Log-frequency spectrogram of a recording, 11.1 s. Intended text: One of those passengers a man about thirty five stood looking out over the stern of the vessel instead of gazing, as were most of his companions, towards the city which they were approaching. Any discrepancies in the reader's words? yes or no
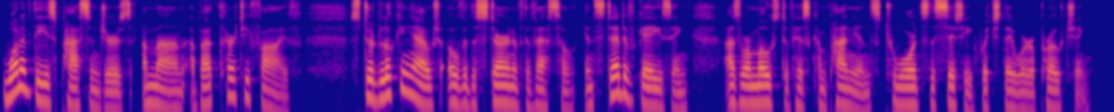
yes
